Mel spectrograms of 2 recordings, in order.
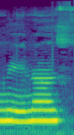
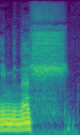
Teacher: Cuman shinnya itu masih kayak sin ya, masih ke sin.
